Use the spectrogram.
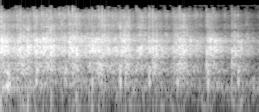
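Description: Sustained audience applause, a dense wash of many hands clapping at a steady, fairly loud level with no talking over it, holding for nearly three seconds.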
